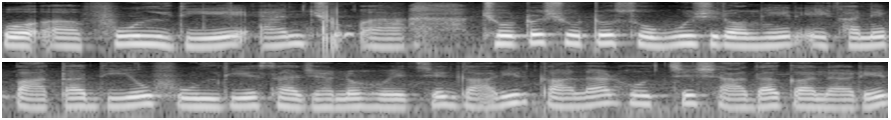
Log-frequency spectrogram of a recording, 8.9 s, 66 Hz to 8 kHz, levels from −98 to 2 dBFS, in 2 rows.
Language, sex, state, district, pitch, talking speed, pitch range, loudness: Bengali, female, West Bengal, Purulia, 195 Hz, 155 wpm, 180-220 Hz, -16 LUFS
